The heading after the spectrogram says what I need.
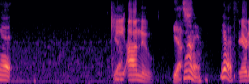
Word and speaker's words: Keanu: No, it's new. N-O-O, new. Oh, like I've been pronouncing it. Yeah. Keanu.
